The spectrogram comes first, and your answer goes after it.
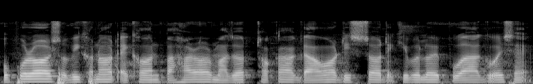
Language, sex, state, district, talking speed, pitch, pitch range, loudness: Assamese, male, Assam, Hailakandi, 125 wpm, 110 Hz, 105-110 Hz, -17 LUFS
